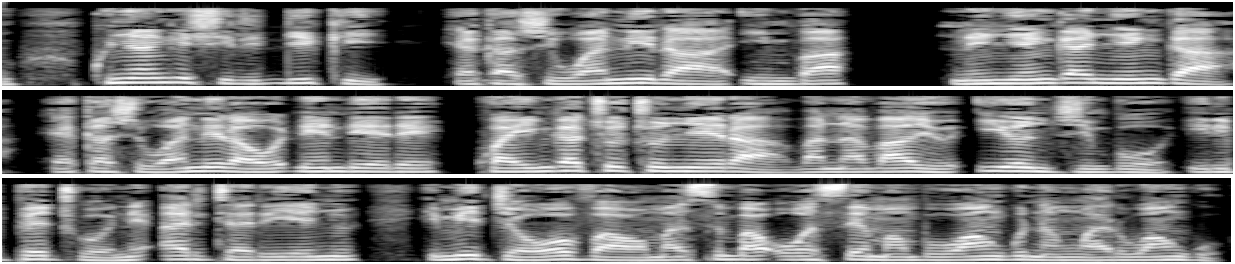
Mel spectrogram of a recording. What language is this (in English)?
Shona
